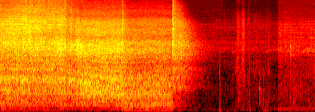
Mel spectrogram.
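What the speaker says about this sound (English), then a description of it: "I'm not super good at cutting with a torch" A metal-cutting torch works on a York rake being restored, giving a loud, steady roaring hiss that cuts off abruptly partway through. Faint clinks and small knocks follow in near quiet.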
